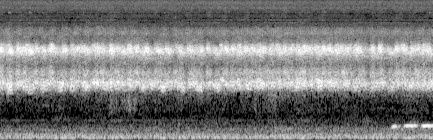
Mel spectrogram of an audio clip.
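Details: Steady village ambience dominated by cricket chirring: shrill continuous trill, slightly pulsed, layered over a lower droning chorus; a few short low beeps repeat near the end.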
